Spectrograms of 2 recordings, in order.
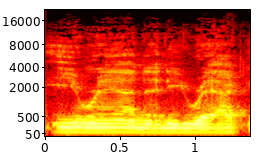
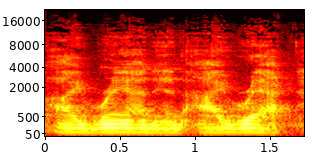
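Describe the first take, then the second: First: Iran and Iraq as ee-RAN, ee-RACK; careful pronunciation. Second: Iran and Iraq as eye-RAN, eye-RACK; Southern pronunciation. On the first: What few in the South say, Iran and Iraq with ee. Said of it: "that say". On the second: The common Southern way, Iran and Iraq with eye. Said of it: "instead of". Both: Shown as a demonstration.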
